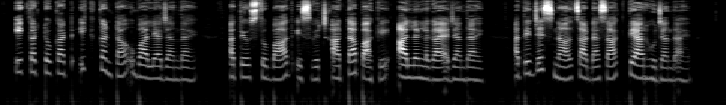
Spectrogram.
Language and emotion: Punjabi, neutral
